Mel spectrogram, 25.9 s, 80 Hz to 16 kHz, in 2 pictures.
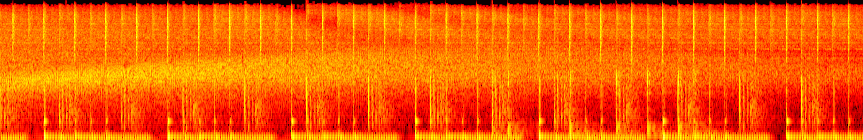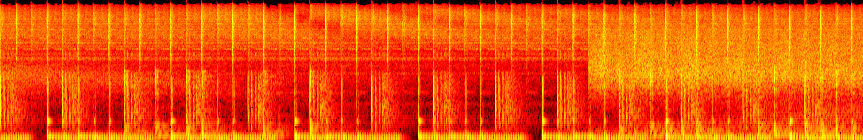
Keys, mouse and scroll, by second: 1.9 middle click, 2.5 shift+scroll down 2, 2.7 middle click, 3.7-4.7 scroll up 1, 4.4-5.3 typing, 6.9-7.3 scroll down 1, 7.0-7.8 typing, 8.4 middle click, 11.3-11.9 scroll up 1, 11.9 middle click, 13.7 shift+middle click, 15.7-16.2 scroll down 1, 16.2 scroll down 1, 16.3-17.8 scroll up 1, 19.3 shift+middle click, 21.9 middle click, 23.8 middle click, 24.2 alt+click, 25.8-25.9 typing.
